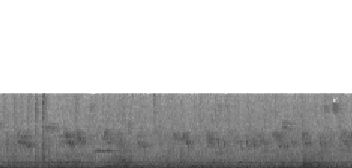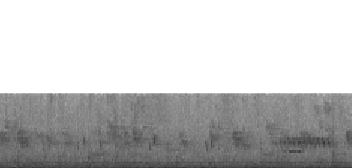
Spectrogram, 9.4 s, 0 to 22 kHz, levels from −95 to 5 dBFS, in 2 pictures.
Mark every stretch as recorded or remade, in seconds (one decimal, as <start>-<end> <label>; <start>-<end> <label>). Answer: 0.0-9.4 recorded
